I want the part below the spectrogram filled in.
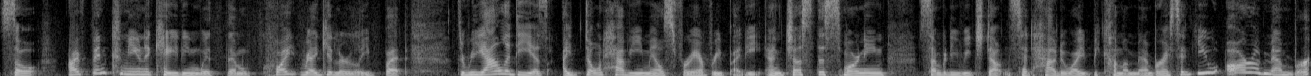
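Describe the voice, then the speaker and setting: An unremarkable speaking voice in a Canadian accent, at a moderate pace with ordinary pitch variation. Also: woman, medium pitch for a woman. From British Columbia, Canada (Prince George). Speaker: business association director. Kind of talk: interview.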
